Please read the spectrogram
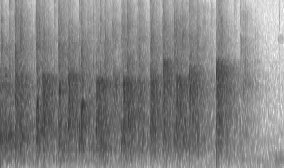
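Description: A group claps together in a fairly steady rhythm, bright sharp claps blending into a brisk patter that fades out after a few seconds. No voices are heard.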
